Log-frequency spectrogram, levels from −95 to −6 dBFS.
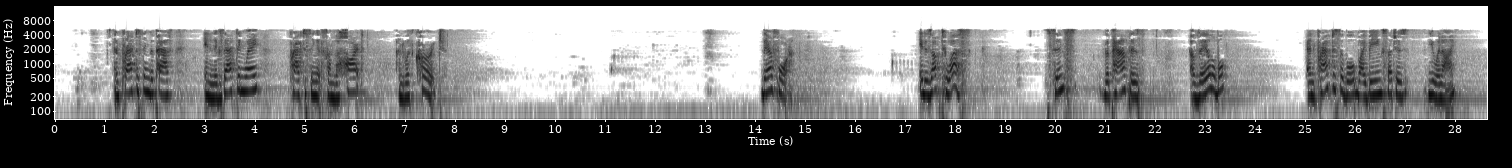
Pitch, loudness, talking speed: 195 Hz, -19 LUFS, 75 wpm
